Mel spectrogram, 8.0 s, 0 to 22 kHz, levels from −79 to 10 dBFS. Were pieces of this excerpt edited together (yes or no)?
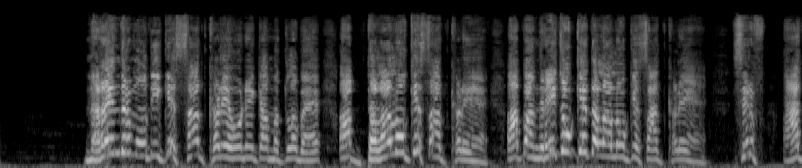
no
